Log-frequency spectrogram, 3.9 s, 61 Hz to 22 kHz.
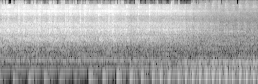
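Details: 2011 Yamaha Raptor 125 with choke off: firing pulses start steady, then turn lumpy and falter until it stalls; owner suspects fuel starvation, and the tank vent has been ruled out.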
